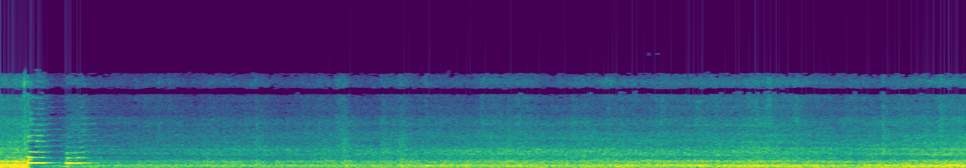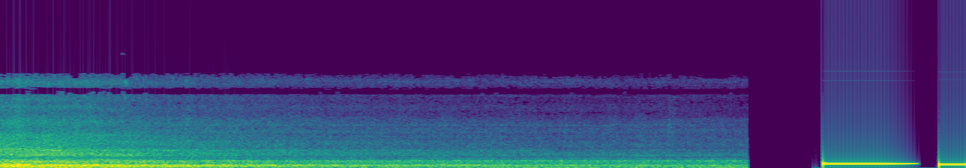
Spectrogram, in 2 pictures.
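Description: A train passing through a station: a horn sounds and cuts off right at the start, then the noise of the train going by swells to a peak about eight seconds in and fades away. After a brief silence comes the station public-address chime, two steady notes with the second lower, that comes before an announcement.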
